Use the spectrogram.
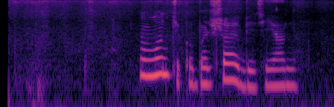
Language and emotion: Russian, sad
